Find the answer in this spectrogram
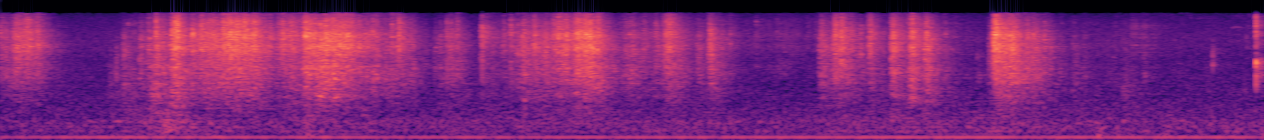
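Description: Irregular crinkling and rustling of wrapping being handled in a run of short bursts, as chilled pie crust is unwrapped.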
